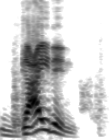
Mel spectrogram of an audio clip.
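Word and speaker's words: Gaiden: fame of beating ninja giden using a keyboard and Jeremy it's pronounced Guiden didn't you see the way they pronounced it in the Wizard also emailed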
